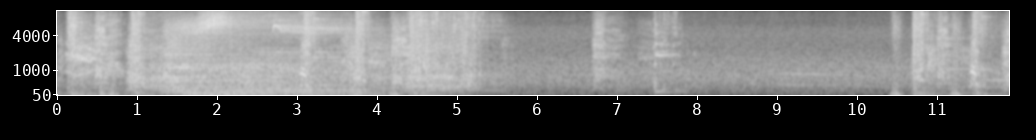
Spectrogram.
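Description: A wolf snarls and yelps as it is struck.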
